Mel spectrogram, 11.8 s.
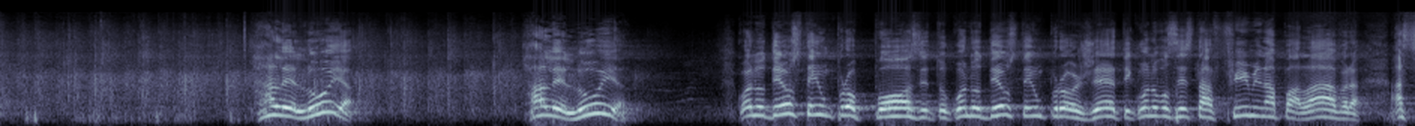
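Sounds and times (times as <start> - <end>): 
audience applauding: 0.0 - 4.8
speech: 2.2 - 3.1, 4.4 - 5.4, 6.2 - 11.7.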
